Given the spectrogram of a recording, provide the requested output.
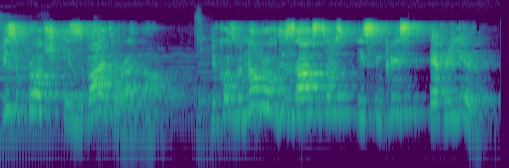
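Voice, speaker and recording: A young woman from Albania, giving a steady prepared statement point by point. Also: fairly high pitch, a little fast. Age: young adult. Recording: roomy echo with faint music.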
